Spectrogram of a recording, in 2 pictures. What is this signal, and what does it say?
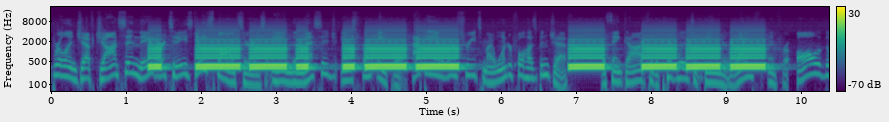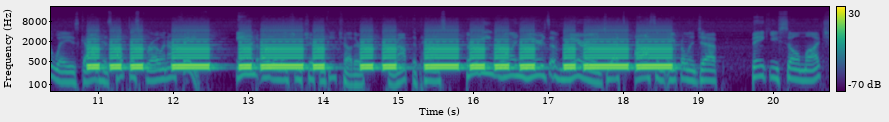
Morse code (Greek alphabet), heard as a horn, hand-sent with a straight key, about 8 wpm, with speech in English. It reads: ΕΓΩ ΤΟ ΣΤΡΙΒΩ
